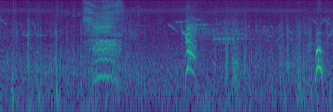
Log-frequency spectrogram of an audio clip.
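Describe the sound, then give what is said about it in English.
Ponies led off by Ute riders clip-clop steadily on their hooves. One whinny rises clearly above the hoofbeats early on. “They ride off with the ponies.”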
